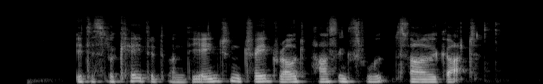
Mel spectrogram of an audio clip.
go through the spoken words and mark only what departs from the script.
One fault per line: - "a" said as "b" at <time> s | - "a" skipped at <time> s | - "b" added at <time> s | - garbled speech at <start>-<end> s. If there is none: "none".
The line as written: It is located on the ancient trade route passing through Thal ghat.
none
